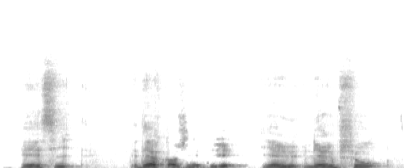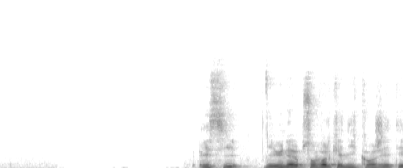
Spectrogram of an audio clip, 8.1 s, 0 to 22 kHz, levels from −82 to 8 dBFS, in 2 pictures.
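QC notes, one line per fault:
Nothing stood out on listening to this speech recording.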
